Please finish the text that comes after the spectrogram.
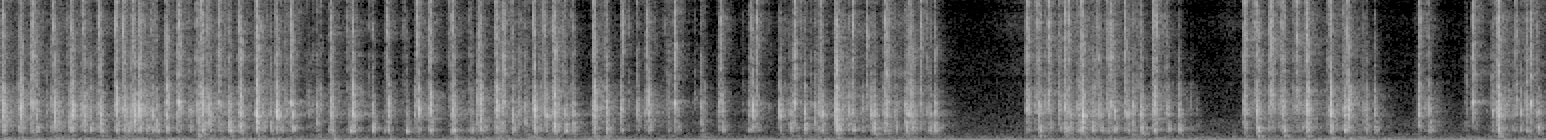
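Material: Plastic.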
